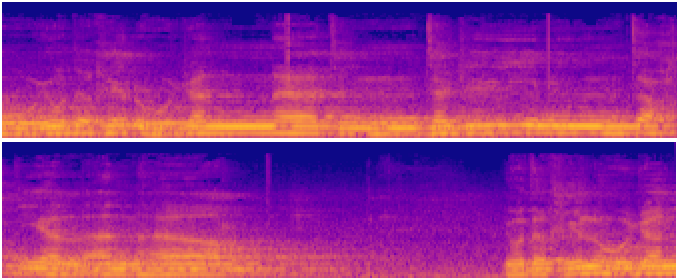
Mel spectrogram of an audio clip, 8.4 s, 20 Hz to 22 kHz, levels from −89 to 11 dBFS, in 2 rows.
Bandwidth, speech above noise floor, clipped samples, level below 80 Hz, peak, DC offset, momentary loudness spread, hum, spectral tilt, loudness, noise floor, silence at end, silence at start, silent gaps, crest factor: 12.5 kHz; 25 dB; under 0.1%; -44 dBFS; -2 dBFS; under 0.1%; 10 LU; none; -8.5 dB/octave; -14 LUFS; -38 dBFS; 0 s; 0 s; none; 10 dB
